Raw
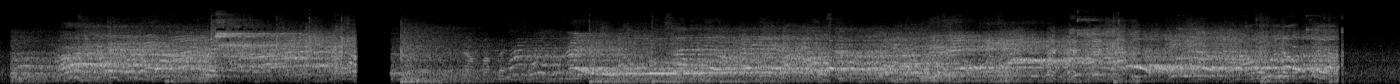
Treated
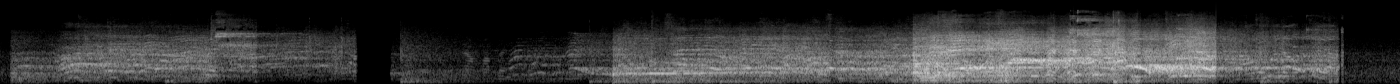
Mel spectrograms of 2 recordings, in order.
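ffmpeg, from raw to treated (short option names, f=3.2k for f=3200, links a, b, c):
-af "asetnsamples=n=441:p=0,asendcmd='2.57 volume volume -11.5dB;6.13 volume volume 0.5dB;9.13 volume volume 11dB;12.16 volume volume -1.5dB',volume=-4dB"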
